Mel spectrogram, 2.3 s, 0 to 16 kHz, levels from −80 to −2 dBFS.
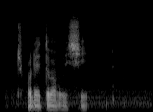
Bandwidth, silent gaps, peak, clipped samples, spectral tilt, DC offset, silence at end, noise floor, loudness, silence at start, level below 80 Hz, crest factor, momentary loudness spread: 11 kHz; none; -20 dBFS; under 0.1%; -4.5 dB/octave; under 0.1%; 1 s; -68 dBFS; -40 LUFS; 0.25 s; -66 dBFS; 22 dB; 10 LU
